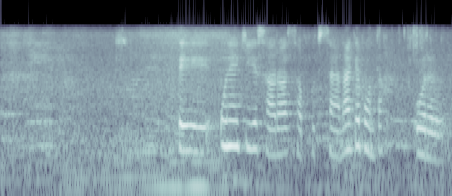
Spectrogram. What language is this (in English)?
Dogri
